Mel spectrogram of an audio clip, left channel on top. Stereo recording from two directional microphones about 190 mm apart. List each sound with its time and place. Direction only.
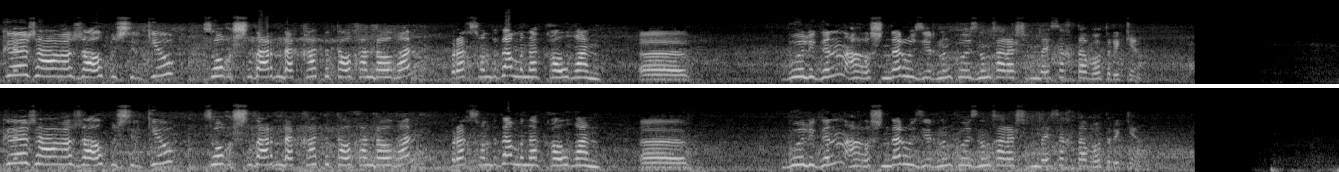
0.0 s speech: 35° left (ahead or behind)
7.9 s speech: 45° left (ahead or behind)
